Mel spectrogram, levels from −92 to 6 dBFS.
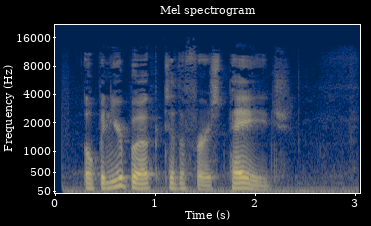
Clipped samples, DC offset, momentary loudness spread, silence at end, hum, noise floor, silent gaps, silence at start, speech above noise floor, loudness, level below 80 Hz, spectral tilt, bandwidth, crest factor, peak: under 0.1%; under 0.1%; 13 LU; 0.05 s; none; -45 dBFS; none; 0.1 s; 22 dB; -23 LUFS; -46 dBFS; -6 dB/octave; 12.5 kHz; 18 dB; -6 dBFS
